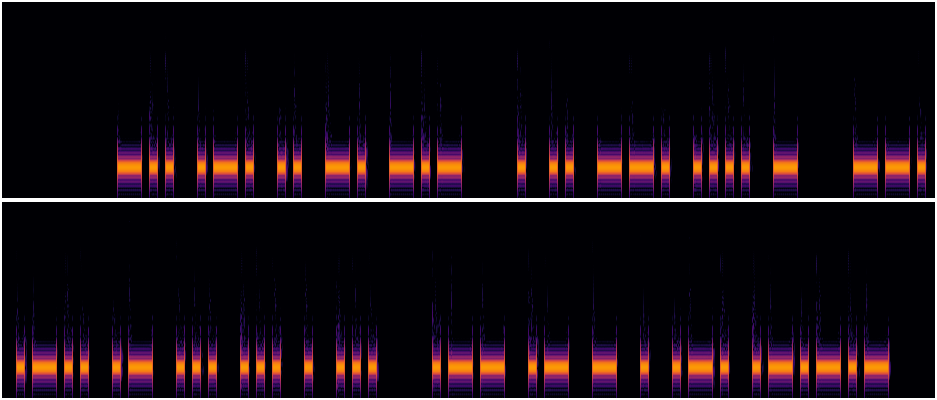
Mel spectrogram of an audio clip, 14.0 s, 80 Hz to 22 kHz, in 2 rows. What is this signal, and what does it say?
Morse code, heard as a keyed tone, about 20 wpm, 700 Hz. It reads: DRINK EIGHT GLASSES WATER.
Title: Easy Sentences with Hints - 20wpm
